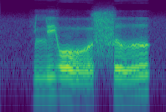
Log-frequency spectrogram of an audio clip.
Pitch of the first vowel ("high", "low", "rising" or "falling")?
low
